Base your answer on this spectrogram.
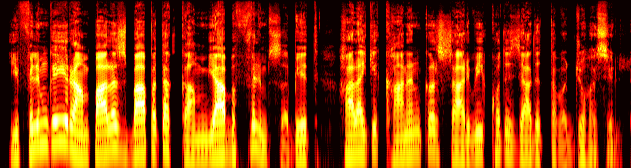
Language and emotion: Kashmiri, neutral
